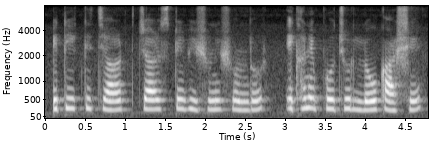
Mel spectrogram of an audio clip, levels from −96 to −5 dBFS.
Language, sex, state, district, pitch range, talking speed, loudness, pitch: Bengali, female, West Bengal, Kolkata, 235-260 Hz, 140 wpm, -17 LUFS, 245 Hz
